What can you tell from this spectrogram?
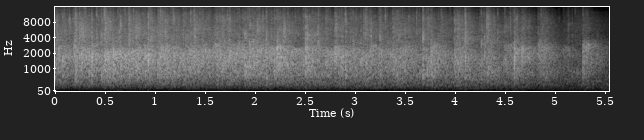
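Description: Audience applauding, steady at first and dying away near the end.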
